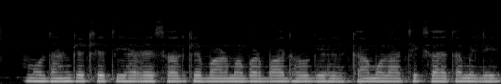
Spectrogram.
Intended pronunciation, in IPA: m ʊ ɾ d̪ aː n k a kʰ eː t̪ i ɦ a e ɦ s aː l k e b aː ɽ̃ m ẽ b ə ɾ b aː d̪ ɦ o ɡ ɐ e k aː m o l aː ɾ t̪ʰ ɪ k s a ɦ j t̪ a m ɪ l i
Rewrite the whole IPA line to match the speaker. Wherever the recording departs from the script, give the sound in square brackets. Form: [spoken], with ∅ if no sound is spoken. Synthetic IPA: m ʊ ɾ d̪ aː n k [e] kʰ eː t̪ i ɦ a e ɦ s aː l k e b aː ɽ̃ m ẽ b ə ɾ b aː d̪ ɦ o ɡ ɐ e k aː m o l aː ɾ t̪ʰ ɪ k s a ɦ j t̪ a m ɪ l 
